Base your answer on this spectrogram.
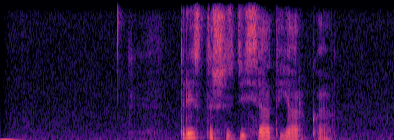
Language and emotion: Russian, neutral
